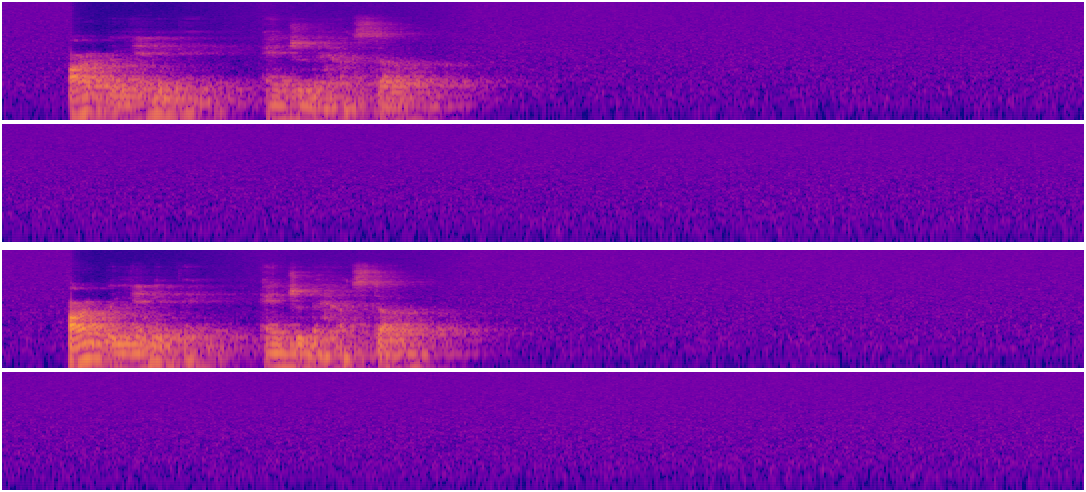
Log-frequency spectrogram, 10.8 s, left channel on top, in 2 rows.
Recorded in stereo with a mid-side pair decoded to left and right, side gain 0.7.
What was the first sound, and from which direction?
A man speaking, 45° right.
